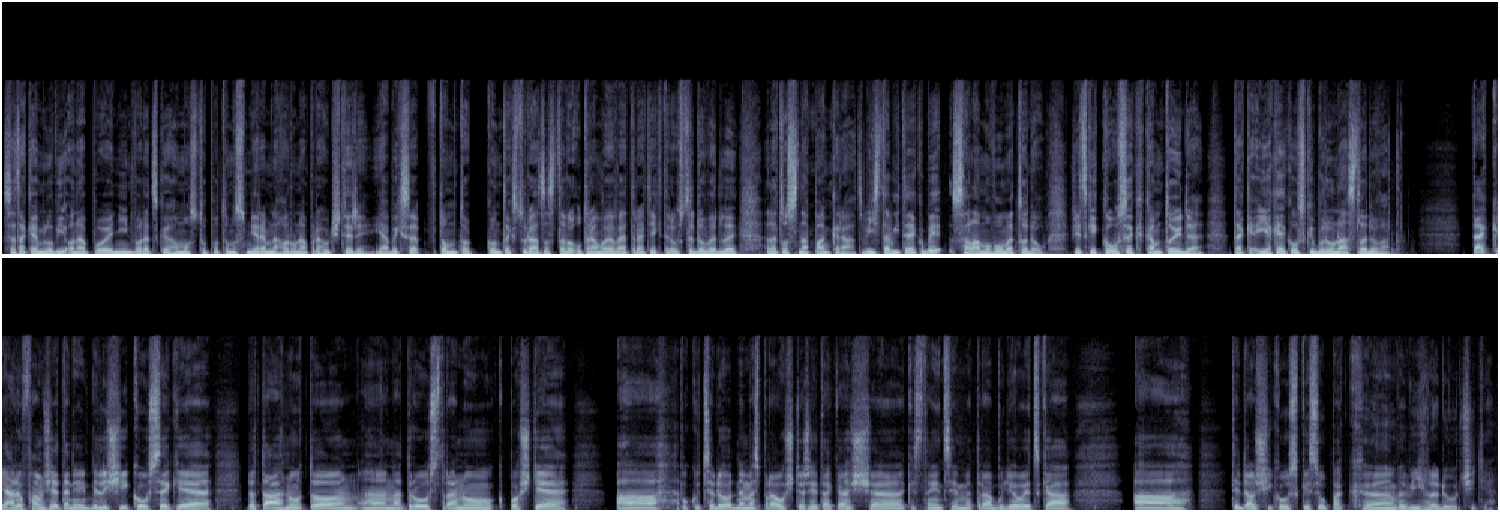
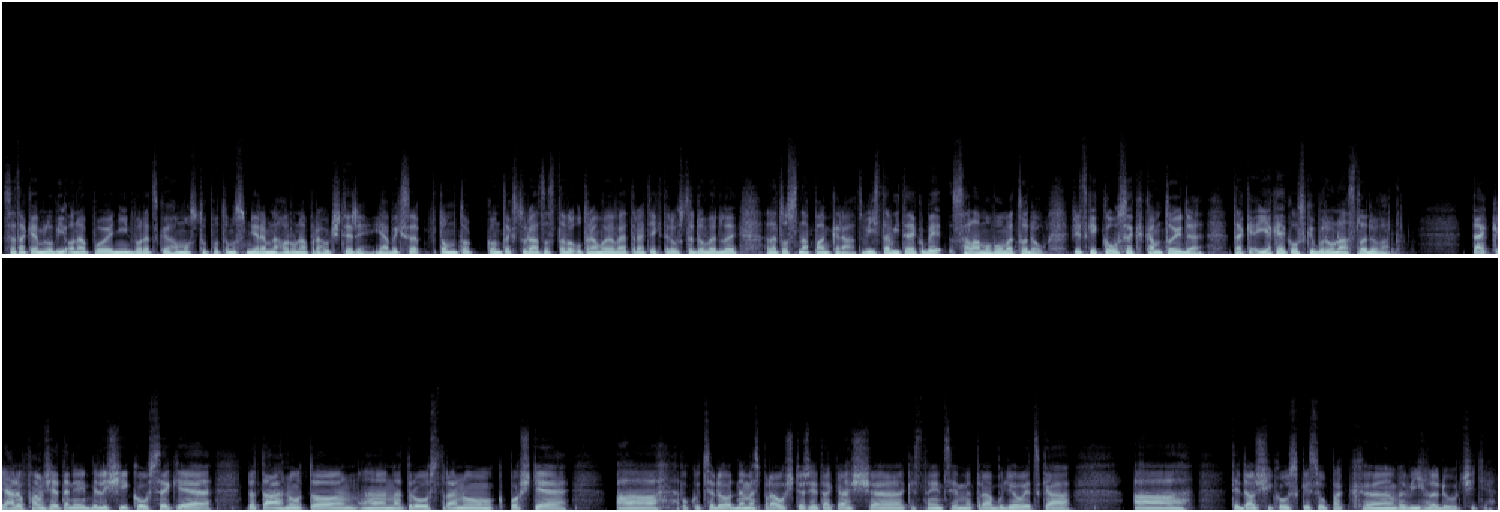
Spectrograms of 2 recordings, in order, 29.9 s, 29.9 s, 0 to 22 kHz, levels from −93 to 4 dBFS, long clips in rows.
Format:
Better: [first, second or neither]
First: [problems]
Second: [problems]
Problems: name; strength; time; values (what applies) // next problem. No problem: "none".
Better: first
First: none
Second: muffled; very; fading above 3 kHz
